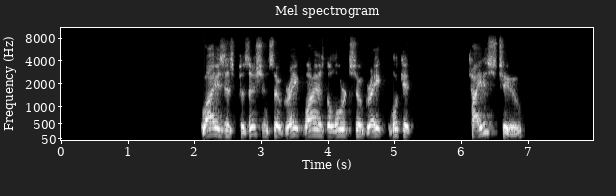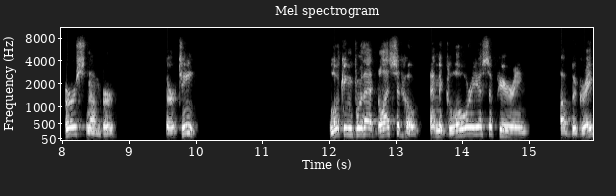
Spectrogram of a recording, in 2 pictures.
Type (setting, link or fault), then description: setting, large echoing room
